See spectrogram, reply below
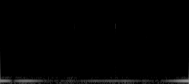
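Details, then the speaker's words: Simulated pure-tone hearing test beeps in an ASMR ear exam roleplay: steady low tones delivered through headphones that fade out and return, audiometry-style. "So I have these headphones that are gonna go in your ears or on your ears, and you're gonna hear a beep test. I'm gonna do 2 different beep tests, okay?"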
